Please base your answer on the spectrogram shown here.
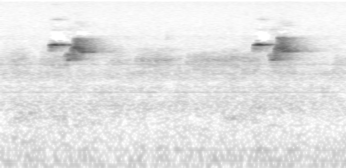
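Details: Lure recording of a bulbul: two short bright bubbling phrases about two seconds apart, each a quick high whistle sliding into a warbled flourish, with a faint steady background hum between them.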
